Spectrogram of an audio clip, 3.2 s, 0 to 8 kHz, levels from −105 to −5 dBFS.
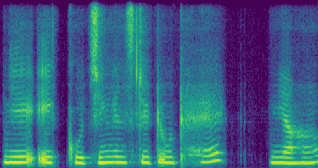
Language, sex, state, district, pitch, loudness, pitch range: Hindi, female, Chhattisgarh, Raipur, 270 Hz, -16 LUFS, 260-285 Hz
